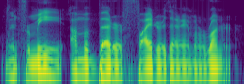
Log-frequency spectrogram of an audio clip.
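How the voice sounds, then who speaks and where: A man with a deep, resonant voice speaks earnestly and informally, as a podcast host alone at the microphone. He sounds congested and a little nasal from a lingering cold, and he restates phrases for emphasis. The sound is close and dry. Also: flat delivery, quick pace, a little mellow, dry recording. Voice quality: slightly raspy, nasal. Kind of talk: casual podcast monologue.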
